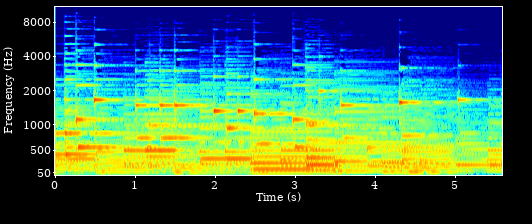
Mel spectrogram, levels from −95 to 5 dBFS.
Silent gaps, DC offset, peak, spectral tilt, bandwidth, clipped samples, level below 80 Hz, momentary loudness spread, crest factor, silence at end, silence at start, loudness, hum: none; under 0.1%; -2 dBFS; -9 dB/octave; 6.4 kHz; under 0.1%; -36 dBFS; 8 LU; 16 dB; 0 s; 0 s; -18 LUFS; none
